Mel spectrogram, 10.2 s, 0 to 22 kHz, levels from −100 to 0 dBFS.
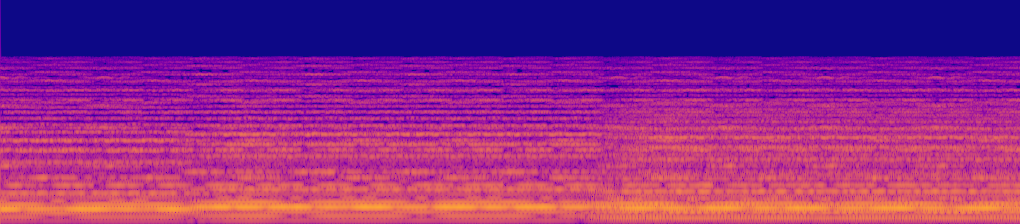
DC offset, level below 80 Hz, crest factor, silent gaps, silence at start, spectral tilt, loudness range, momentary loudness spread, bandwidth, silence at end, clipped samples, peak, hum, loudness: under 0.1%; -50 dBFS; 12 dB; none; 0 s; -6.5 dB/octave; 1 LU; 3 LU; 8 kHz; 0 s; under 0.1%; -14 dBFS; none; -26 LUFS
